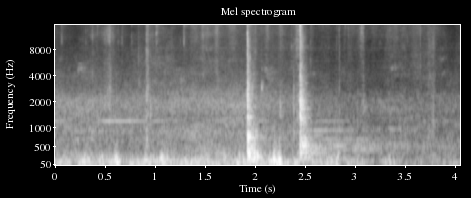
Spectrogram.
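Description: Two sharp metallic clunks about half a second apart, the second ringing briefly: the hood of a 2003 Chevy S10 Blazer being unlatched and raised. There is low handling noise before them.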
